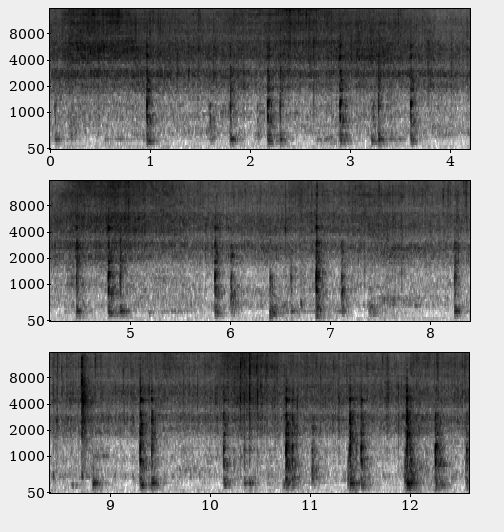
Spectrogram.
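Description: Curry with coriander powder is stirred steadily in a sizzling pan, the spoon scraping in a quick, regular rhythm of close strokes over continuous frying hiss.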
